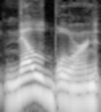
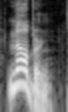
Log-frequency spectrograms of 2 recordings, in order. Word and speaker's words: Melbourne: So I wouldn't say Melbourne. That sounds too American. Right. I'd say Melbourne, something like that. Like, there'd still be an R in there, right? – Yeah, what?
